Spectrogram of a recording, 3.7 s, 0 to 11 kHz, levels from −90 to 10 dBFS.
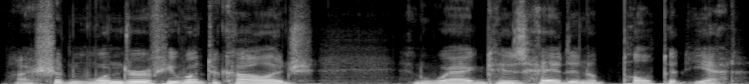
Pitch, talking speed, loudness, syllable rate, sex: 160 Hz, 255 wpm, -15 LUFS, 6.6 syllables/s, male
